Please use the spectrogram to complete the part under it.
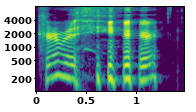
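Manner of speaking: loud, high-pitched squeaking voice. Joking that a guest has arrived: Kermit the Frog voice. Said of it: "Kermit's here?".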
